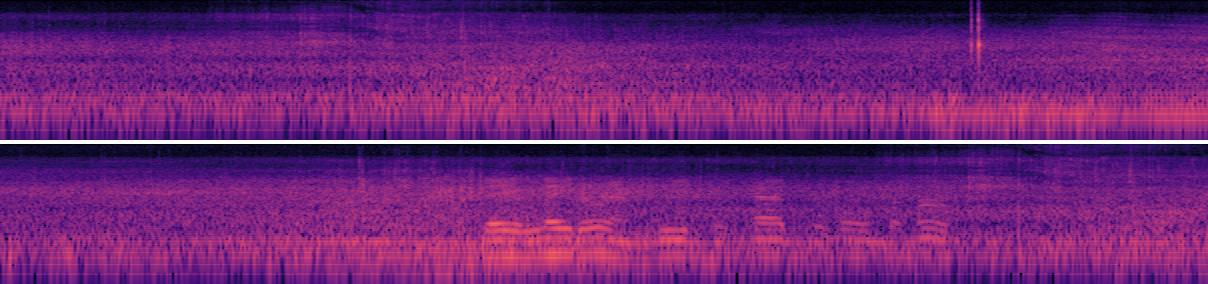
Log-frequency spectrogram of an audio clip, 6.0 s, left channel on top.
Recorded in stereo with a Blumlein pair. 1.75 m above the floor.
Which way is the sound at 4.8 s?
45° left.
